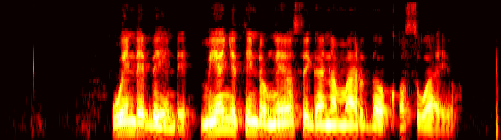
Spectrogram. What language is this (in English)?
Luo (Kenya and Tanzania)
